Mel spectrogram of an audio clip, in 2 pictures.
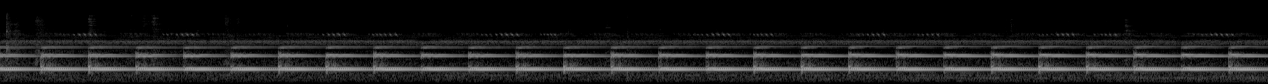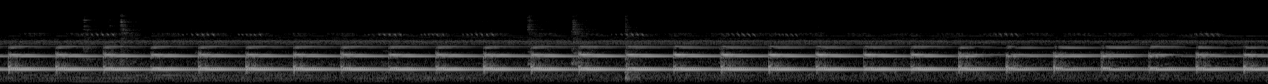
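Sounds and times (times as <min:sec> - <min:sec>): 
level crossing bell at Xingnong Road in Jiaoxi, Yilan: 0:00.0 - 0:25.3.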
